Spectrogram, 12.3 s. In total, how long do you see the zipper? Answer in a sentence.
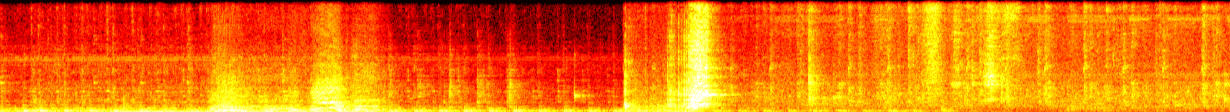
The zipper can be heard for 4 seconds in total.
